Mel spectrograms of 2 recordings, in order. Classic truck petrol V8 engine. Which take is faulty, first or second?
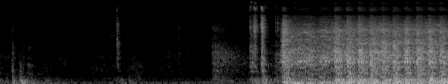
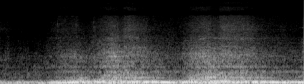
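first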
